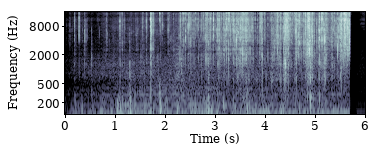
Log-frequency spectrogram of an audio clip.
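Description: Crinkling and crackling of packaging as a boxed blush palette is handled and unwrapped, a dense run of small crackles that stops suddenly near the end.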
